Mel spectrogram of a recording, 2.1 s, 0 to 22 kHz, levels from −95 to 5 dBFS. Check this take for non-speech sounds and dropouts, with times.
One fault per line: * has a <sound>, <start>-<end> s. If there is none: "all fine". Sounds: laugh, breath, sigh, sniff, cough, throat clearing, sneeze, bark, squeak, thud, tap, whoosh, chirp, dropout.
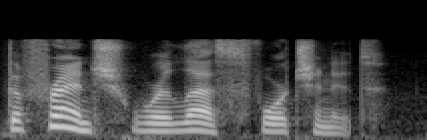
all fine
